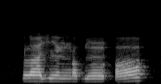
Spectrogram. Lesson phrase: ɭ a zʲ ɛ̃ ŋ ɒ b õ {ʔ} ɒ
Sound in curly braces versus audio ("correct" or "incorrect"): correct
